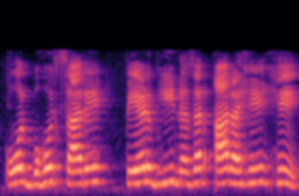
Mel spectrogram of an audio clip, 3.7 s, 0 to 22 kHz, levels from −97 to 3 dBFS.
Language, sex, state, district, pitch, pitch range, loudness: Hindi, female, Madhya Pradesh, Bhopal, 275 Hz, 260-290 Hz, -16 LUFS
